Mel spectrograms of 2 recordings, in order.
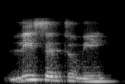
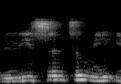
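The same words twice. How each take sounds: First: It is said in a strong, loud voice. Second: It is said in a calm, soft voice. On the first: The listener may feel frightened. "maybe you can be afraid for that one. Depends on my kind of voice" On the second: The speaker wants the listener to follow along. "is because I need that you are following me literally in my camera"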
